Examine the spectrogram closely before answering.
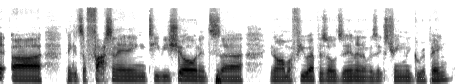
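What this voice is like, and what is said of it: British accent. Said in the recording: “as you can probably almost tell from my accent, I'm from the UK”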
